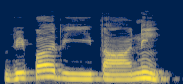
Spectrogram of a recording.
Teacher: और यहां छोटी इ यहां छोटी इ। तो जहां छोटी इ है वो जल्दी बोलनी है। जहां बड़ी है वो थोड़ा लंबा खींचना है। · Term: बड़ी ई की मात्रा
